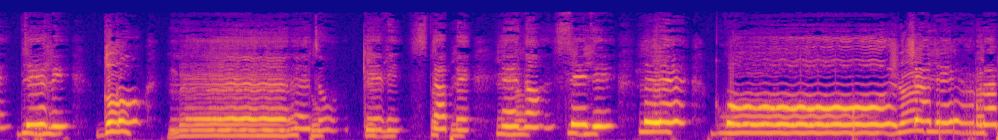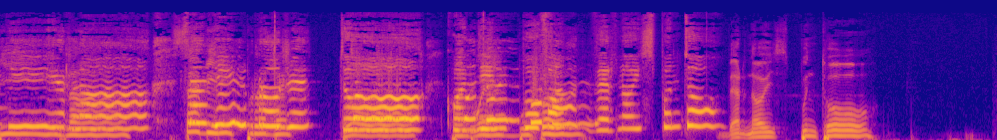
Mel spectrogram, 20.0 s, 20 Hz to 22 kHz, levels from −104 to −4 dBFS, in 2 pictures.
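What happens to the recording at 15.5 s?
Nothing goes wrong at 15.5 s; the audio plays through that moment intact, with no dropout, click or distortion.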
